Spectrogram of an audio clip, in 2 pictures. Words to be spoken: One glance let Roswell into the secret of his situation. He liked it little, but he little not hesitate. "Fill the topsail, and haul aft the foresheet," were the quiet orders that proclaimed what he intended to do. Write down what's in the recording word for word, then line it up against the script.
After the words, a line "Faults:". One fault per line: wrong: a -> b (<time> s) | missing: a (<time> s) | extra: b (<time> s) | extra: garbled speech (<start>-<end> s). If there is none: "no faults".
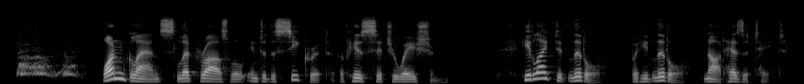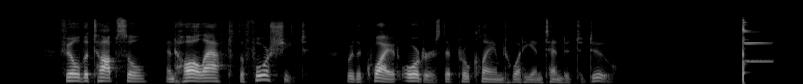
One glance let Roswell into the secret of his situation. He liked it little, but he little not hesitate. "Fill the topsail, and haul aft the foresheet," were the quiet orders that proclaimed what he intended to do.
Faults:
no faults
